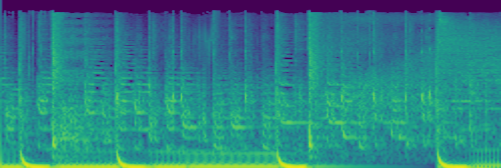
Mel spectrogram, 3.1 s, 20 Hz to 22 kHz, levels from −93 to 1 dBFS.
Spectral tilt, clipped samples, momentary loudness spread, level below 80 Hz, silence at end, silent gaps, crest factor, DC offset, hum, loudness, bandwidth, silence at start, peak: -4.5 dB/octave; under 0.1%; 9 LU; -12 dBFS; 0 s; none; 12 dB; under 0.1%; none; -15 LUFS; 16.5 kHz; 0 s; 0 dBFS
